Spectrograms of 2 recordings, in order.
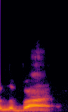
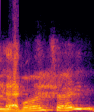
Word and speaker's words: Levant: The Levant. No, it's called the Levant. It's not said.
